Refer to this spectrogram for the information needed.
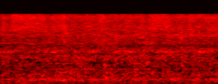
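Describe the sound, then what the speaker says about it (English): Tap water runs steadily over cooked al dente spaghetti being rinsed of starch in a sink, a continuous close hiss with no talking. "I try to rinse as much of the starch off of them because it'll thicken"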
